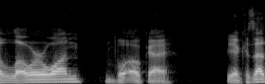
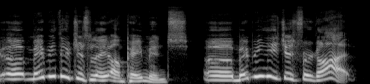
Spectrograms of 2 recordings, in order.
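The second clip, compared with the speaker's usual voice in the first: higher, dopey mock voice of naive creators; mocking the YouTubers; 9 semitones higher than usual. Streamer mocks his network colleagues in a dopey voice. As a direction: play them clueless and limp. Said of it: "all these guys were like".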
